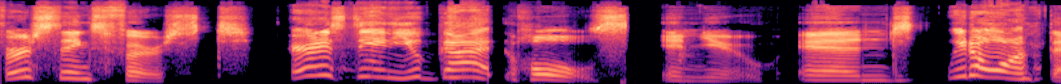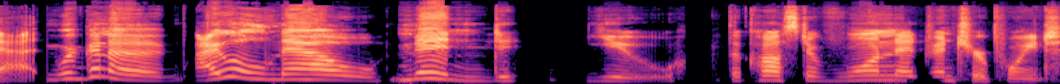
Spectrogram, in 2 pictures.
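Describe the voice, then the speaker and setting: This is a put-on character voice with very wide pitch swings. The pace is fairly slow. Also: female-sounding voice, high pitch for a woman. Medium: actual play. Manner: enthusiastic, chatty.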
